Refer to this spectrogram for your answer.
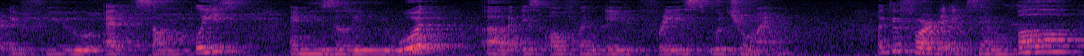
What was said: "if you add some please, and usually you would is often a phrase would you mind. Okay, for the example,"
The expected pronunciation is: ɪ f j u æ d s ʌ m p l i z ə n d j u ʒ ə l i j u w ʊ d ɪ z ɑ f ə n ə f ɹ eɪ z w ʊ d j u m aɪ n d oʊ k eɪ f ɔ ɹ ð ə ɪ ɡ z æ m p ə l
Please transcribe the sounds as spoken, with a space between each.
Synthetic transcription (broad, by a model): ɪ f j u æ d s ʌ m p l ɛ s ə n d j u z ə l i j u w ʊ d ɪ s ɑ f ə n ə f ɹ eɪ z w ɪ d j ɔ m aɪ n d oʊ k eɪ f ɔ ɹ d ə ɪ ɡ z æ m p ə l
